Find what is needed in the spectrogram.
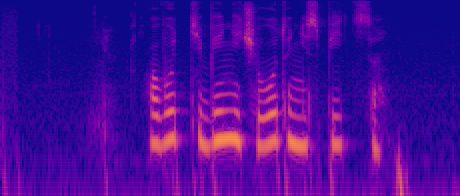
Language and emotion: Russian, neutral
